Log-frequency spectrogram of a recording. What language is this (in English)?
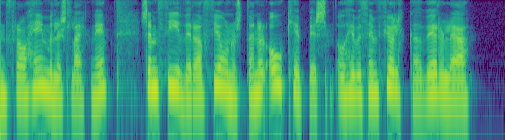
Icelandic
